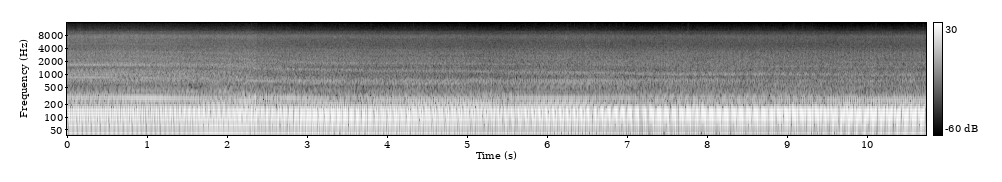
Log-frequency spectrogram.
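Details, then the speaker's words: Subaru engine that earlier wouldn't idle and had a metallic knock up top, started with a boost pack: a deep, slightly lumpy idle holds steady through a brief rev, rough running with the airflow meter unplugged. "because in its current state, with the airflow disconnected, it will more or less run."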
